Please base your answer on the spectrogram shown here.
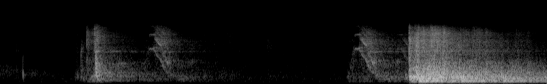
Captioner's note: door opens, closes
